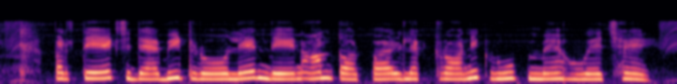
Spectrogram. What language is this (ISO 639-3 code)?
mai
